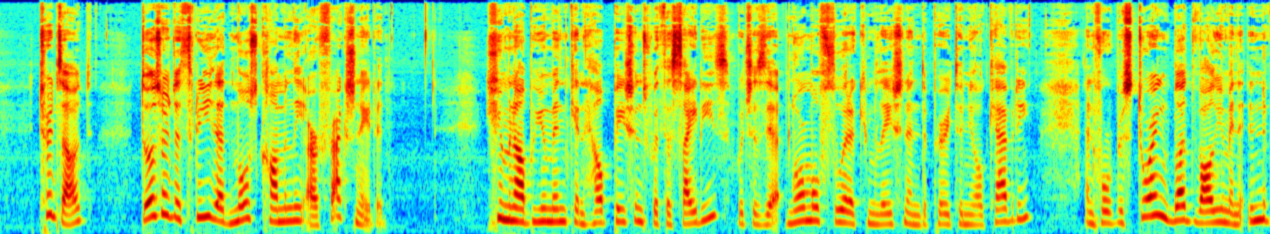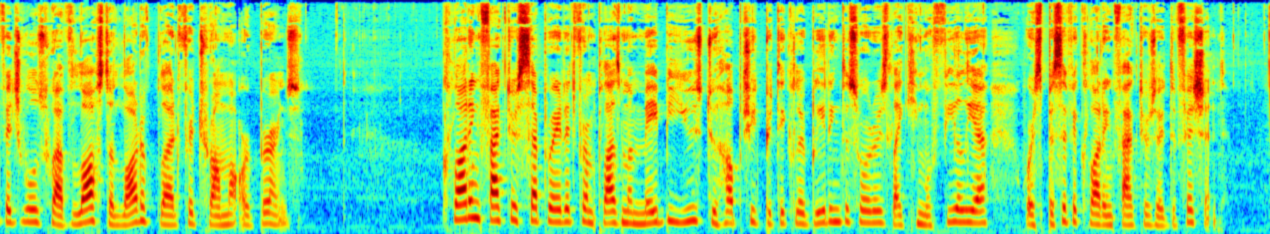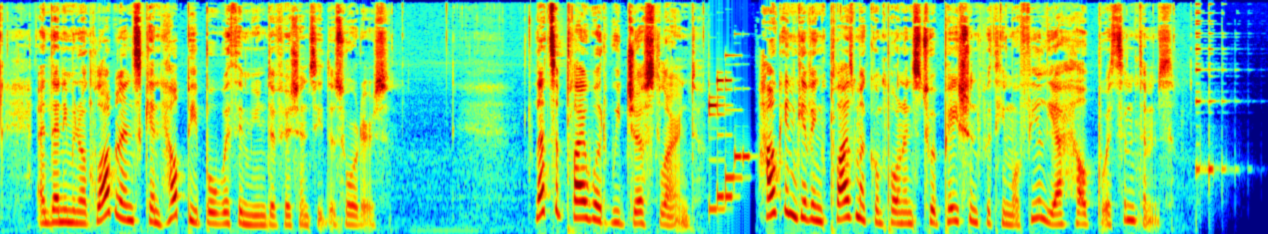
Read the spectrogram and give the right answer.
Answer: Giving plasma components to a patient with hemophilia provides clotting factors that are deficient in hemophilia.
